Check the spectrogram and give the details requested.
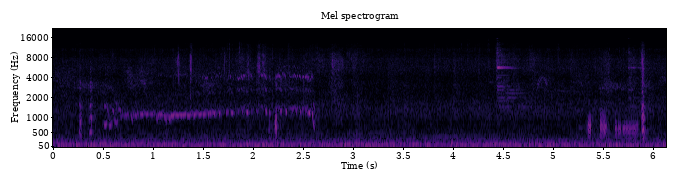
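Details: Backyard chickens in a coop: a rooster gives a drawn-out, level crow that steps slightly upward and breaks off abruptly, with a few short clucks later, over a constant deep rumbling background.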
